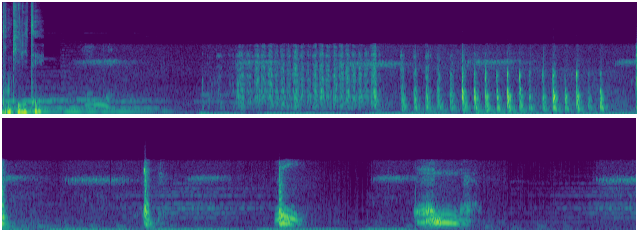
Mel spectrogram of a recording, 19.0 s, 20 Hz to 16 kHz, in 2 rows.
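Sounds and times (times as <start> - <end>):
rapid knocking: 6.0 - 9.7.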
